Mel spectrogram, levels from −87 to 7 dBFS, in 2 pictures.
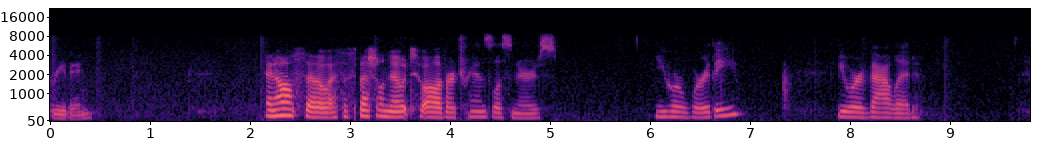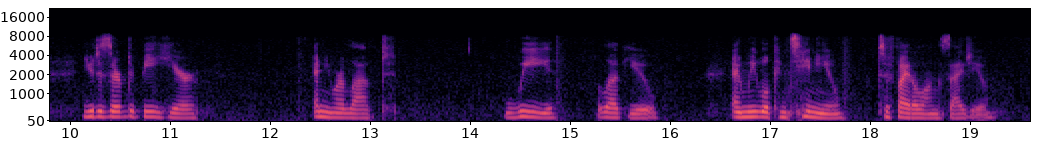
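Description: Input switched to a poorer device affects this speech clip from 0.0 to 3.98 s, likely a change to a narrower microphone or headset profile. Nothing is heard above 5 kHz, the level differs by a few decibels, and a new noise floor sits well below the voice. There is no gap at the changeover. Comfort noise in place of the background appears at 1.77–2.09 s, 9.19–9.63 s, 15.13–15.27 s and 16.07–16.35 s, lasting 320, 440, 140 and 280 ms. In each pause the real room noise gives way to a flat synthetic hiss, shifted by about 1 to 2 dB. This likely comes from discontinuous transmission as in Opus DTX.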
